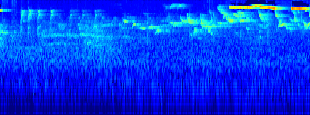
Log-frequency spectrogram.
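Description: Hazel grouse giving very high, thin, drawn-out whistles that grow louder near the end, over faint softer chirps and light background noise.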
